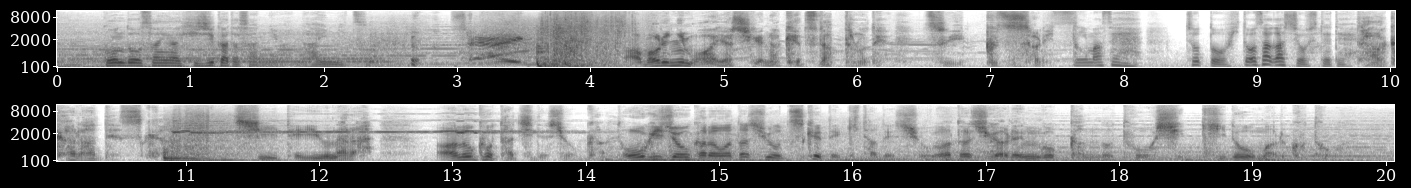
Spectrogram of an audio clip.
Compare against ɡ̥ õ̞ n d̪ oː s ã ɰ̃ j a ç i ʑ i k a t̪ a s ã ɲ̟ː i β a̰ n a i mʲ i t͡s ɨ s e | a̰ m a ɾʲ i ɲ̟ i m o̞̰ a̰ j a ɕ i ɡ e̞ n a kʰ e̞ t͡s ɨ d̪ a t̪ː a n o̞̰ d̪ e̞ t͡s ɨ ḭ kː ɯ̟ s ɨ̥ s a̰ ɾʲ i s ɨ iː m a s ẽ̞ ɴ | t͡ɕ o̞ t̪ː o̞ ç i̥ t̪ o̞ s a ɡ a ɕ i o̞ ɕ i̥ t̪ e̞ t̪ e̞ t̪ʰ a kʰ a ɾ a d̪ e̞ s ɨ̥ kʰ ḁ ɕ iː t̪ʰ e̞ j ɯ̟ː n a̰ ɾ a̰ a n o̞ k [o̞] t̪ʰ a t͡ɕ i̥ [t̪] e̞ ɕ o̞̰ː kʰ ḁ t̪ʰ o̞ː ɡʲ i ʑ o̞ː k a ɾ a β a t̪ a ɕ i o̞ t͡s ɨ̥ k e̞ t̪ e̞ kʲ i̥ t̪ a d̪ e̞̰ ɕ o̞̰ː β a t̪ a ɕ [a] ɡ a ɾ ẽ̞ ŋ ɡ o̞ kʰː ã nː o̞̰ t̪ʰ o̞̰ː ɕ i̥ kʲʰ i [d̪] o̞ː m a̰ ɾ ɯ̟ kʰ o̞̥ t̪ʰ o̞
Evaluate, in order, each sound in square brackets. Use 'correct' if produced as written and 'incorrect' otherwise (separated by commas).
correct, incorrect, incorrect, correct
